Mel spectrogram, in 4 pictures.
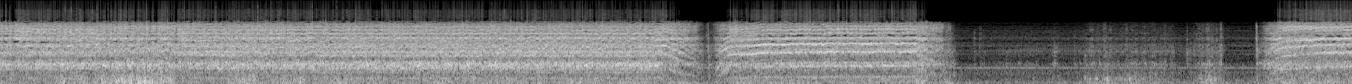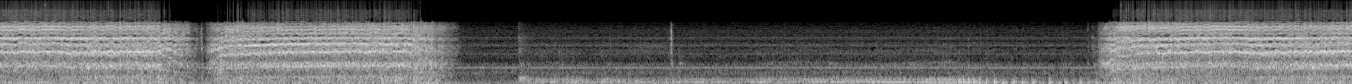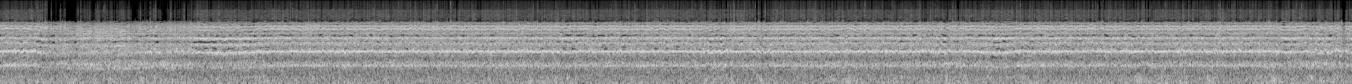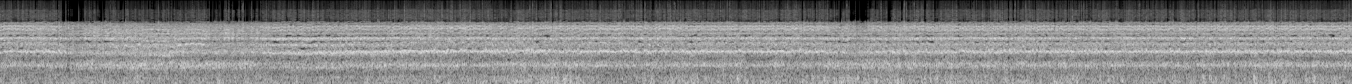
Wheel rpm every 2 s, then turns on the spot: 210, 210, 210, 160, 180, 10, 100, 180, 190, 20, 0, 0, 110, 220, 220, 230, 230, 230, 230, 230, 230, 220, 220, 230, 230, 230, 230.
10-12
